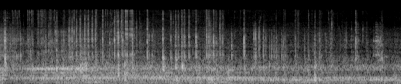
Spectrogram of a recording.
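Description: Roller shutter's tubular motor running in descent as the shutter lowers: a steady hum under a dense clatter of clicks. The motor keeps running while its down limit is being set.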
